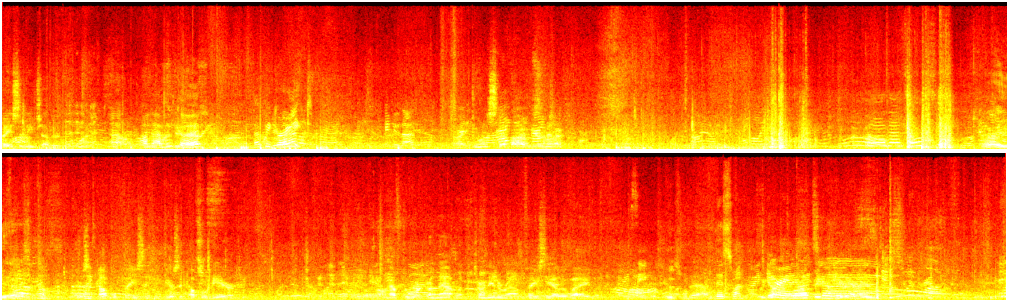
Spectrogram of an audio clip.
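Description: A woman talks nearby in a casual, chatty way.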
